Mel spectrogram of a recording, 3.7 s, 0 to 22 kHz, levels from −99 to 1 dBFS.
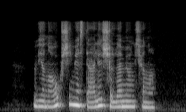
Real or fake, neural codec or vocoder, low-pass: fake; vocoder, 22.05 kHz, 80 mel bands, WaveNeXt; 9.9 kHz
